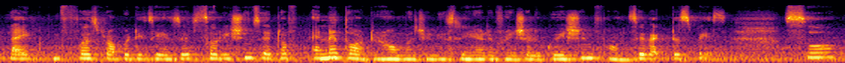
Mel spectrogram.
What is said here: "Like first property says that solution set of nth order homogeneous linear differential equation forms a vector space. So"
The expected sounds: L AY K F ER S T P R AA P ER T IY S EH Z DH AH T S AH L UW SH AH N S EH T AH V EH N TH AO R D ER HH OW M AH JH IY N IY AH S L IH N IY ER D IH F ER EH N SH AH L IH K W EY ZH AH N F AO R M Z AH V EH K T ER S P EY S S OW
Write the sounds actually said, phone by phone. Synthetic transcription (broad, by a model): L AY K F ER S T P R AA P ER T IY S EH Z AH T S AH L UW SH AH N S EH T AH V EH N T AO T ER HH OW M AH JH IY N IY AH S L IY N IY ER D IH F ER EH N SH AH L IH K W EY SH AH N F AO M S AH V EH K T ER S P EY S S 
